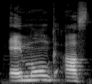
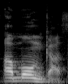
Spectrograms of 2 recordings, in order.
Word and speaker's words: Among Us: Bu arada bir dakika Bazı insanlar oyun İsmini yanlış telaffuz hediye emongas değil Amon gaz bakın en mont değil Lütfen şunu Düzgün telaffuz yok yani İngilizce doğru telafi edeyim derken işin bokunu çıkartıyoruz Amon gaz emok değil gıcıklanma yorumlara eylem olacak yazacağınız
